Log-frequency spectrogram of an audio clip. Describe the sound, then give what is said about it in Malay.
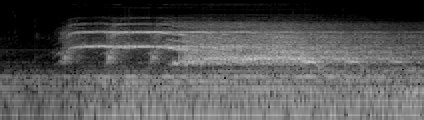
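A person lets out a loud, sustained scream, starting with a few wavering pulses before breaking into a long, shrill cry that holds for about two seconds. “Kenapa dia pekik?”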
